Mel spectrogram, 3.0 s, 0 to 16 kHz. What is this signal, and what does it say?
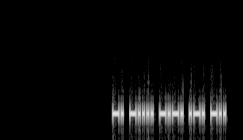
Morse code, heard as a keyed tone, about 41 wpm, 700 Hz. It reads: N6CRD
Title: USA Call Signs - 5 Characters - Repeated 3x - 45wpm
